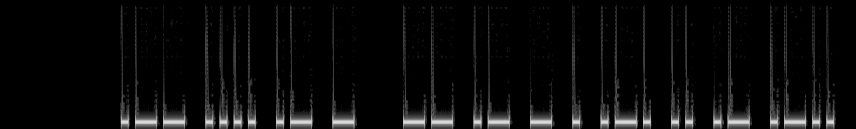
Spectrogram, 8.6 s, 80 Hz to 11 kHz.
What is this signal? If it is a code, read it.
Morse code, heard as a keyed tone, about 17 wpm, 700 Hz. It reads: WHAT MATERIAL
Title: Sentences from Top 1000 Words - Review Part 5 - 17wpm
